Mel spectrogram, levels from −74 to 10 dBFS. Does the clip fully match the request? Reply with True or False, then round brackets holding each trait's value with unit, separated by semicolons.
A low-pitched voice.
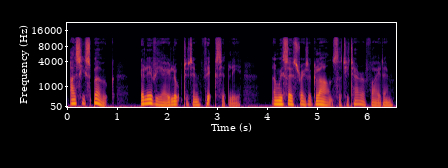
True (110 Hz)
